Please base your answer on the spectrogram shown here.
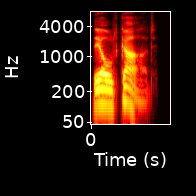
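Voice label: "old guard", British English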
